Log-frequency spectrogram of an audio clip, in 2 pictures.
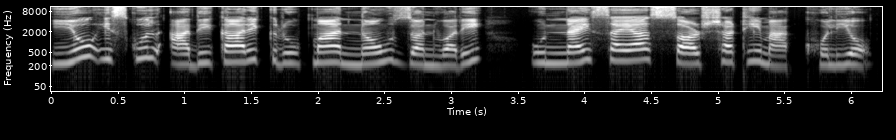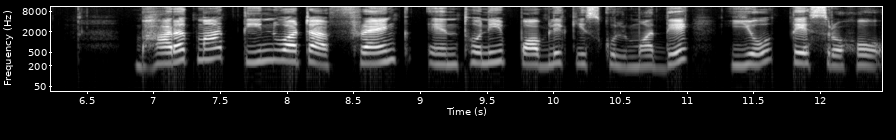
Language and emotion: Nepali, neutral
